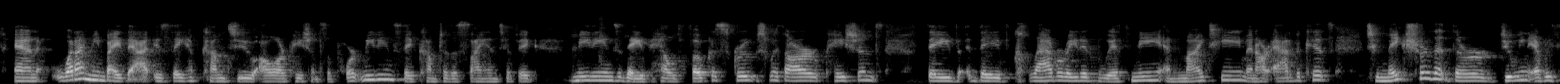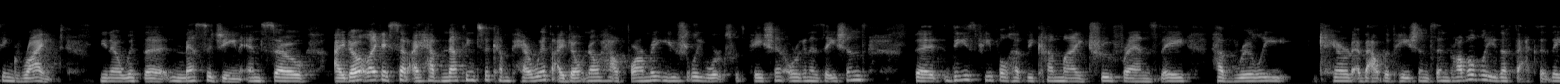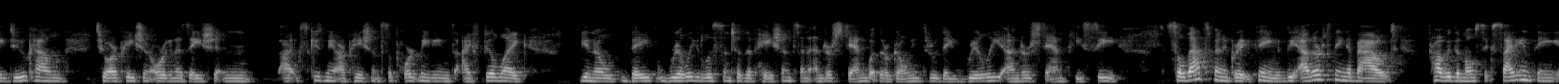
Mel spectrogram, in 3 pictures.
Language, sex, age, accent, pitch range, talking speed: English, female, 30-49, American, 145-175 Hz, 185 wpm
